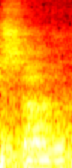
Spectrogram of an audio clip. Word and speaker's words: salmon: How many salmon? By the way, this L is silent.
